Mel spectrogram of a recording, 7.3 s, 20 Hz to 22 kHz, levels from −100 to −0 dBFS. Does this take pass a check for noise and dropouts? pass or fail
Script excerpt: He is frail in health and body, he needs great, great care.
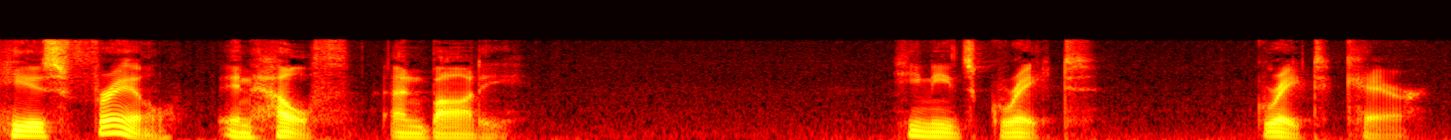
pass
